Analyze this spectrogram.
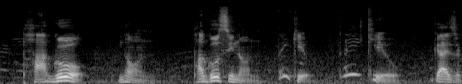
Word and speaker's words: Pangasinan: Shane says it's pronounced Pagusinon.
